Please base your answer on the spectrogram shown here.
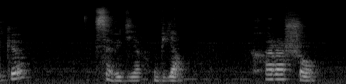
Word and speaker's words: Хорошо: Хорошо. L'accent est là, du coup on prononce ça comme A.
